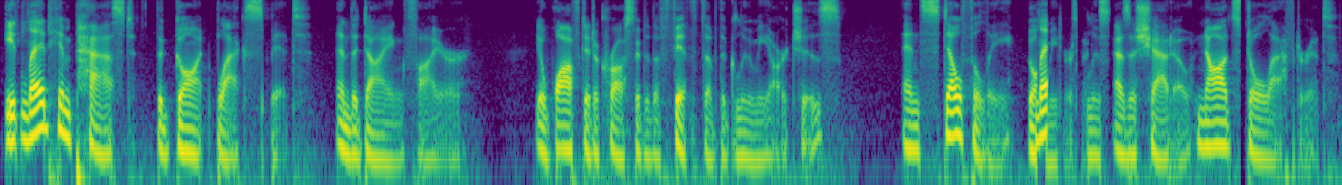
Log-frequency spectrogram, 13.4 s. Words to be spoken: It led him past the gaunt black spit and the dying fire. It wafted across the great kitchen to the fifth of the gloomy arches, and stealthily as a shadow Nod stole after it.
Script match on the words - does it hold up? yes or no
no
